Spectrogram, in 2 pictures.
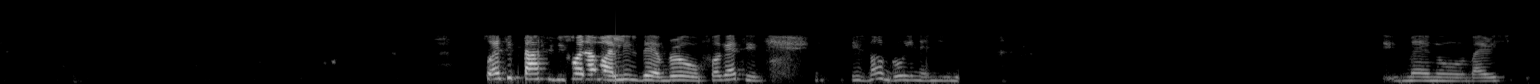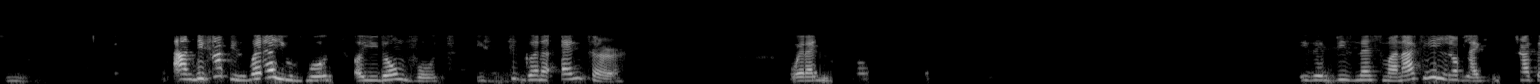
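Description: From start to finish the speech passes through the iLBC codec, a narrowband VoIP coder that handles each 20 ms frame on its own terms instead of building on the previous one. The result is clear but slightly rough and synthetic, with the coding damage plainly audible and a thin, band-limited quality that fits the 15.2 kbps mode. On a spectrogram, energy stops sharply at about 4 kHz, leaving the region above empty for the whole clip.

At 6.16 s there is an abrupt jump forward in the speech, as if roughly 20 ms of sound had been cut out and the two sides butted together. This is likely a dropped buffer (overrun): the samples were not collected before the hardware overwrote them. The waveform shows a sudden discontinuity without any silent gap. A second, shorter skip of about 10 ms follows at 29.97 s, heard as the same sudden splice.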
